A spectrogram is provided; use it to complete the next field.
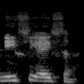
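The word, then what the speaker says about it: Nicieza: is it Fabian Knight Sai and I said Nita and he said and is it Bill Sienko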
